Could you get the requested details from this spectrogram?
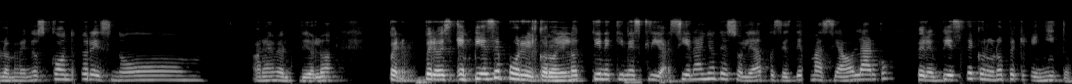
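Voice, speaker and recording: In an unremarkable speaking voice, a woman talks at a moderate pace with a medium pitch and ordinary pitch variation. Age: 60s. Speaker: reading club participant, retiree. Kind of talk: casual group discussion. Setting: video call by cell phone, camera off.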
